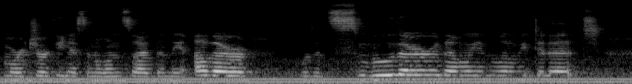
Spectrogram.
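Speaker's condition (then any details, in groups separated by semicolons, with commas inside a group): No condition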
